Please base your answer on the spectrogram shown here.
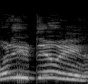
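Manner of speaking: acted, very high, shrill, panicked, alarmed shriek. Recounting a game session where everyone yelled, retelling their screaming. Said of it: "Everyone's screaming at me like".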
